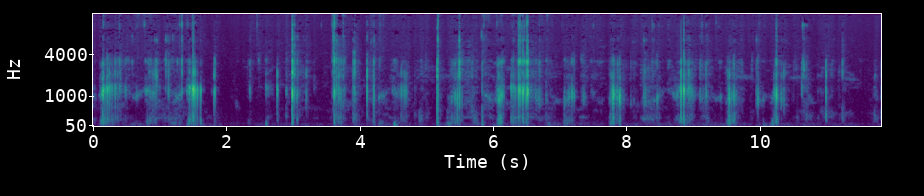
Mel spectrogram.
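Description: A person chewing a mouthful of biryani rice, with irregular sharp smacks and clicks several times a second.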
